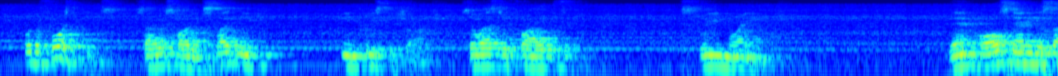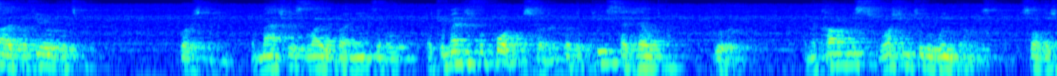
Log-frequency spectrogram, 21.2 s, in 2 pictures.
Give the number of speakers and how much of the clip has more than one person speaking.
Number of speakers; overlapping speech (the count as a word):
one, no overlap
